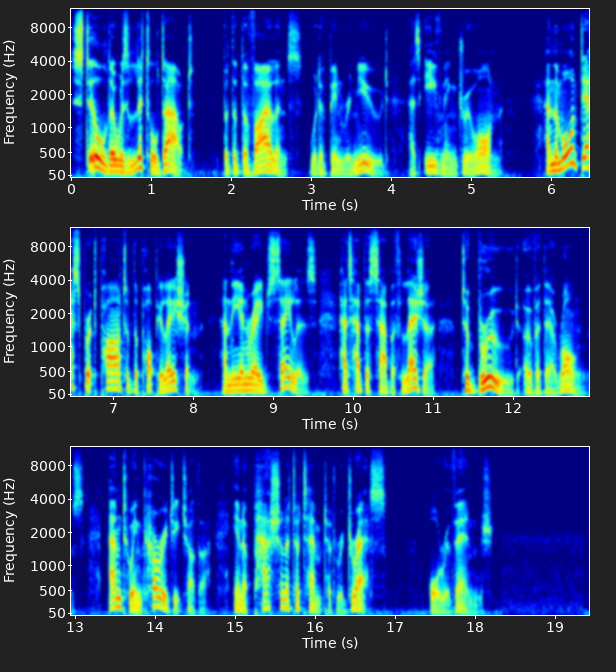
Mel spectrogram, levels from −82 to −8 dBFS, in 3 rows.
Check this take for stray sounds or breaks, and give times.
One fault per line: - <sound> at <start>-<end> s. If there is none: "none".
none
